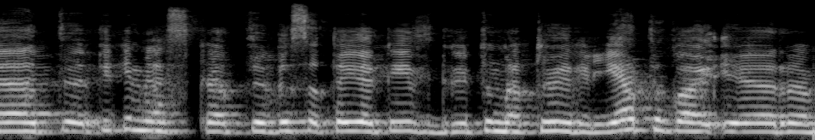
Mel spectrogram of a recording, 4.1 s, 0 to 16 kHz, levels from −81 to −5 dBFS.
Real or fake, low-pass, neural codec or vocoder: fake; 14.4 kHz; codec, 44.1 kHz, 3.4 kbps, Pupu-Codec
